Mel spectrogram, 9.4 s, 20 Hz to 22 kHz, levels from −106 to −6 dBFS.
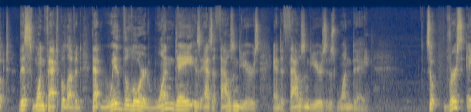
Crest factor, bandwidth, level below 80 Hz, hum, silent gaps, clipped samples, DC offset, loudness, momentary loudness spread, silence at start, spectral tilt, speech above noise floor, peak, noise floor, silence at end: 22 dB; 17 kHz; -62 dBFS; none; none; under 0.1%; under 0.1%; -24 LUFS; 13 LU; 0 s; -4.5 dB/octave; 34 dB; -4 dBFS; -58 dBFS; 0 s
